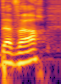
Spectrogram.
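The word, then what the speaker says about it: דָּבָר: choses là en hébreu c'est le mot d'avare ça s'écrit Dabar ça se prononce d'avare ce sont les paroles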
